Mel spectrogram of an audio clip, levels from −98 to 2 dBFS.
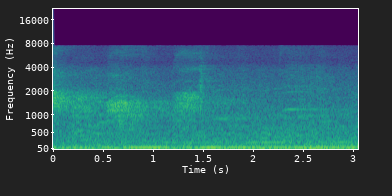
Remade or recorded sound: recorded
